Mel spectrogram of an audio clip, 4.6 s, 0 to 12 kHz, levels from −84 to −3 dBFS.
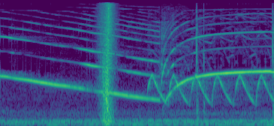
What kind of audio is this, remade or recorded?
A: recorded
